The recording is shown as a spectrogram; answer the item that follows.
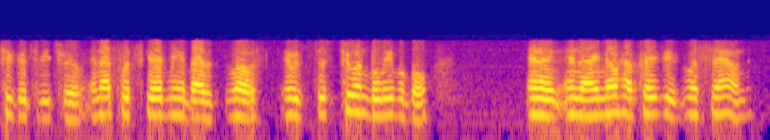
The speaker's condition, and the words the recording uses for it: Parkinson's disease. You're back normal speaking, which is great to hear.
